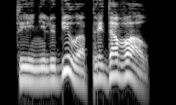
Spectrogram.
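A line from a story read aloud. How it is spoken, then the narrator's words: Angry bark. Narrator (Russian): Не сдержавшись, рявкнул Володя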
